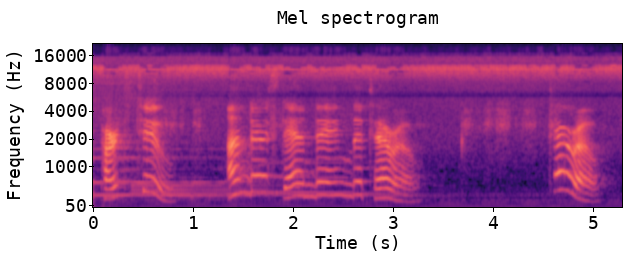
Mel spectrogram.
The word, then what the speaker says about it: tarot: two understanding the tarot tarot it doesn't rhyme with carrot some basics before we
